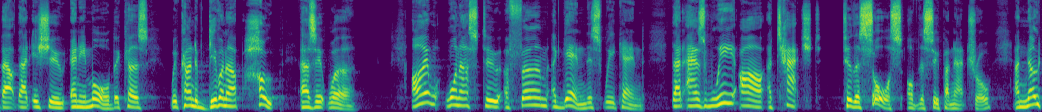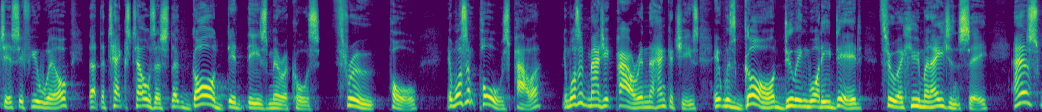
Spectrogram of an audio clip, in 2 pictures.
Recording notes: At Timberline Church. Live.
